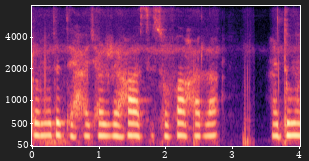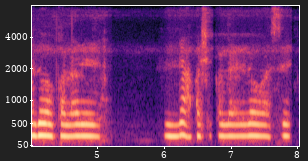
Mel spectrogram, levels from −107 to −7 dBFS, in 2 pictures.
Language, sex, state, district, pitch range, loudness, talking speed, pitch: Bengali, female, Assam, Hailakandi, 240-255 Hz, -18 LUFS, 75 wpm, 245 Hz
